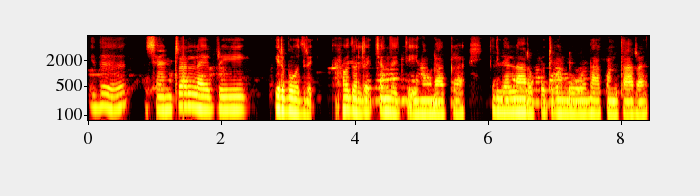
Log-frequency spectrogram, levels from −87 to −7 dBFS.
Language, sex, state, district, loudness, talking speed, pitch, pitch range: Kannada, male, Karnataka, Dharwad, -24 LUFS, 100 wpm, 125 Hz, 115-140 Hz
